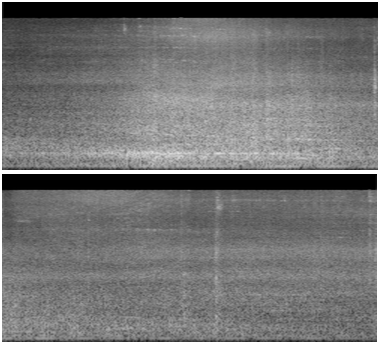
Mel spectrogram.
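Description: Diesel-electric locomotive-hauled passenger train passing close by. The noise swells to its loudest about two to four seconds in as the locomotive goes past, then settles to a steady rolling rumble of the coaches, with a couple of sharp clacks from the wheels.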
